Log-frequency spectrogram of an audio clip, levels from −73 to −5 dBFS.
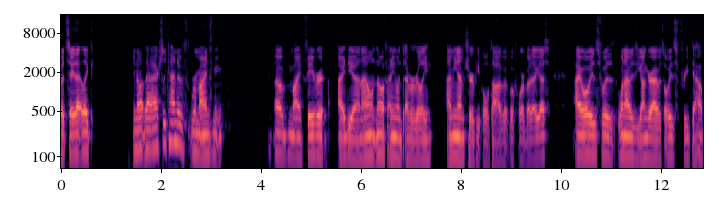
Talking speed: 230 wpm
